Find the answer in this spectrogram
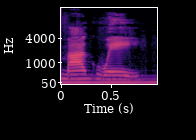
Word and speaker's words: maguey: right so wait Magway oh this one is pronounced as Magway Magway so it is a type of plant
